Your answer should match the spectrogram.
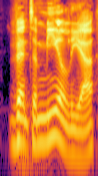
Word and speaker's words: Ventimiglia: How do you say his name? – Ventimiglia? – Ventimiglia? – Ventimiglia. – Ventimiglia. – Right.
